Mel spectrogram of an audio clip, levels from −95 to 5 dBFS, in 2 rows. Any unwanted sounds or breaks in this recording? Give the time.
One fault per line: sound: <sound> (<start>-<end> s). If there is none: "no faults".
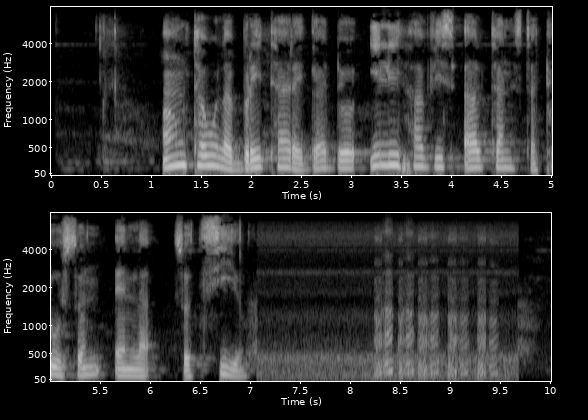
sound: laugh (8.2-9.5 s)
